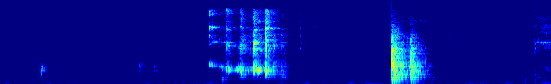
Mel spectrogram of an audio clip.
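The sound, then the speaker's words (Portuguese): Someone sips water in a quiet pause, with a second of wet swallowing and slurping sounds followed by a short, sharp throat-clearing burst, then near silence. No one speaks. “Dá uma licença que eu vou tomar um golinho d'água.”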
